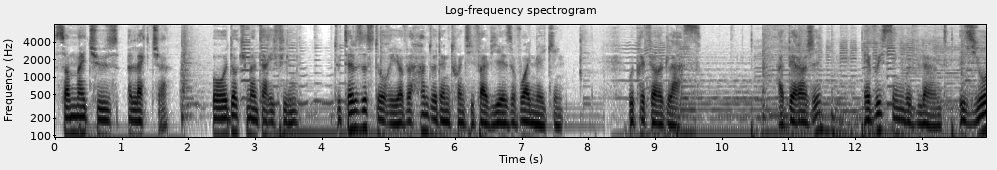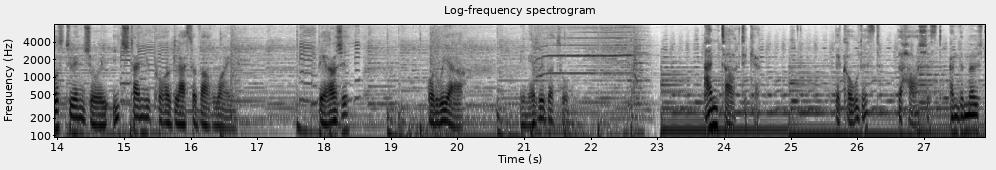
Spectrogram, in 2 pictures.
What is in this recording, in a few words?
English, French, Male, 20s-40s, voiceover; European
